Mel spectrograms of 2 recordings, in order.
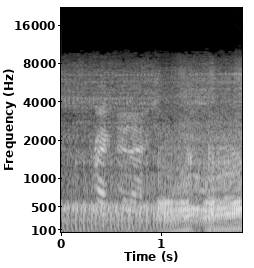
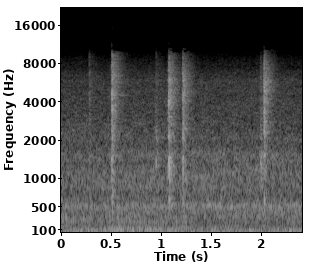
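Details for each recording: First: Bombardier 90 two-stroke quad, revved by hand at the carb throttle; buzzy engine climbs steadily in pitch, pulling cleanly into its power band with a crisp rising wail. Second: Bombardier 90 two-stroke quad, first run after cleaned carb and fresh mixed fuel, throttle cable rigged; fires up and revs unevenly, stumbling and bogging on throttle before picking up; owner thinks it may need a little adjustment.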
